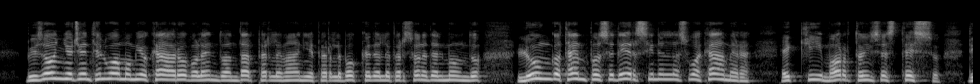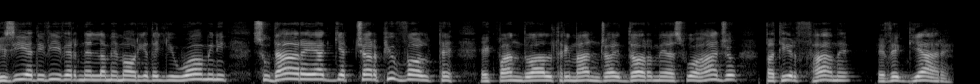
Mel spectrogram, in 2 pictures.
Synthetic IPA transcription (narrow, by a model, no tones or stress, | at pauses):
bizoɲːod͡ʒent̪ilwɔːmomiːokaːɾovolɛnd̪oand̪arperlemaːniepːerlebokːed̪elːepersoːned̪elmond̪oluŋɡot̪ɛmposed̪ersinelːasuːakaːmeɾa | ekʰːimːɔrt̪oinsest̪esːod̪iziːad̪iviːvernelːamemɔːɾjad̪eʎːiwɔːmini | sud̪aːɾeːaɡːjat͡ʃːarpjuvːɔlt̪e | ekːwand̪oalt̪ɾimand͡ʒaed̪ːɔrmeasuːoaːd͡ʒo | pat̪irfaːme | ɛvːeɡːaːɾe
